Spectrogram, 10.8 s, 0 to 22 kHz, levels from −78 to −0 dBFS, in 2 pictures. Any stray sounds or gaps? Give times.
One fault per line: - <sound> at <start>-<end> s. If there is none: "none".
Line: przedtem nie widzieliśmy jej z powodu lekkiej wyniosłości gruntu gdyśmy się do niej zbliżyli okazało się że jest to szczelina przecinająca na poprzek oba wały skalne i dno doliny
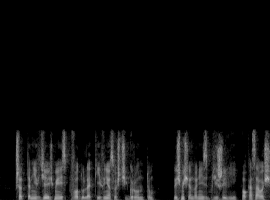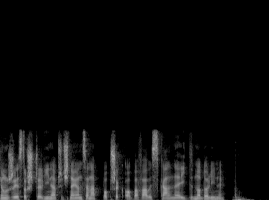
- thud at 10.0-10.5 s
